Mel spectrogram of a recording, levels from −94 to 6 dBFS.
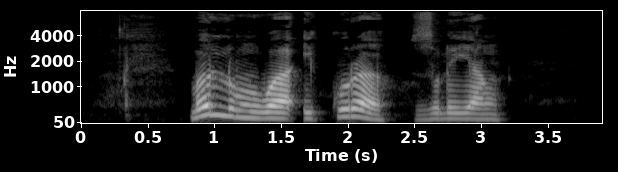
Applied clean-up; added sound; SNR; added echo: none; none; none; none.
